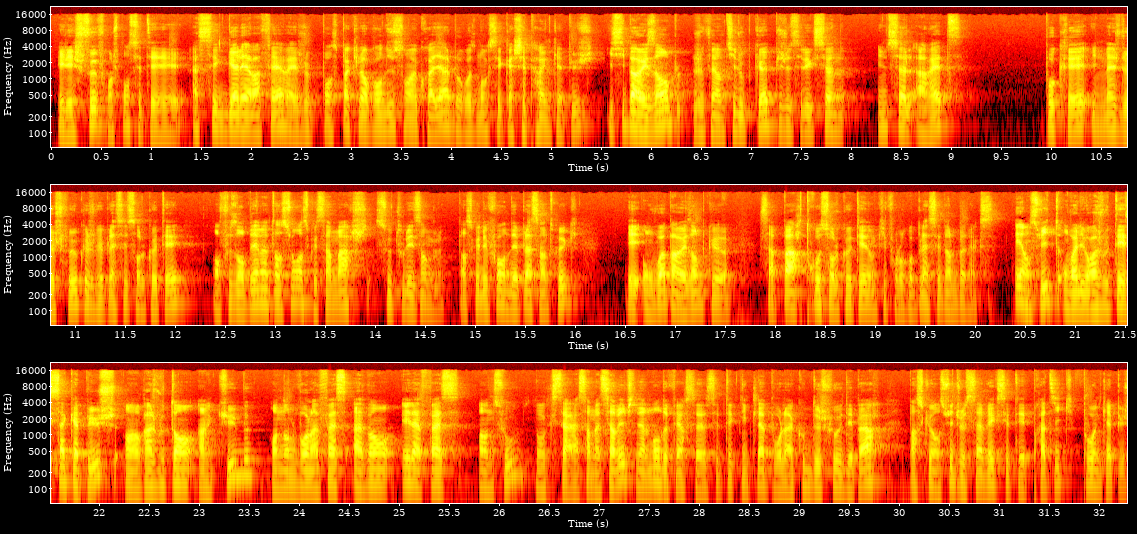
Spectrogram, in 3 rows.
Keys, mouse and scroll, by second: 0.1 e, 0.8 r, 1.2 r, 1.7 r, 2.0 middle click, 2.7 click, 2.9 shift+click, 3.1 e, 3.7 g, 4.6 middle click, 4.9 f, 5.0 g, 5.2 g, 5.4 middle click, 5.5 ctrl+r, 5.8 click, 5.9 ctrl+r, 6.4 g, 6.5 middle click, 7.5 middle click, 8.0 ctrl+r, 8.7 click, 9.1 click, 9.3 click, 9.8 click, 9.8 middle click, 10.2-13.1 typing, 13.7 middle click, 14.2 Tab, 14.5 alt+a, 15.0 middle click, 16.1 shift+middle click, 16.3 Tab, 16.5 click, 16.8 r, 17.1 g, 17.6 middle click, 17.9 super+z, 18.1 middle click, 18.2 g, 18.6 middle click, 19.7 ctrl+r, 20.2 click, 20.3 middle click, 20.3 g, 20.7 Tab, 21.7 middle click, 22.0 shift+a, 22.9 g, 23.2 g, 23.7 middle click, 24.1 Tab, 24.5 click, 24.8 x, 25.1 click, 25.2 x, 25.4 middle click, 25.5 Tab, 25.6 s, 26.2 click, 26.5 click, 27.3 middle click, 27.6-31.8 typing, 29.6 middle click, 30.1 middle click, 31.2-31.7 middle drag, 32.2 middle click.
